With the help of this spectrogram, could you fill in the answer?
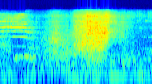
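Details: Domestic cat meows at feeding time as rice is prepared; a brief harmonic mew opens, followed by a louder, broad drawn-out meow, with a woman speaking Bengali nearby.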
